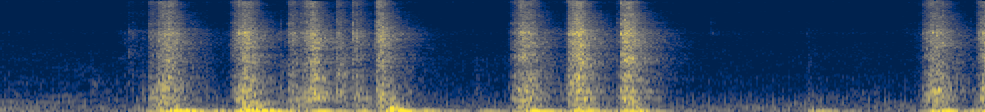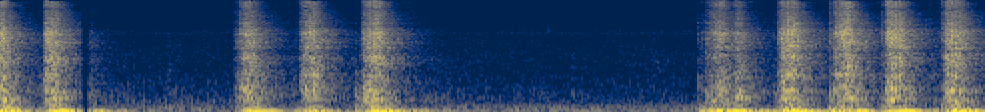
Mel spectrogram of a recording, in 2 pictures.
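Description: A lemon being zested on the fine side of a metal box grater: quick scraping downward strokes in five bursts of three to six, with short pauses between.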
